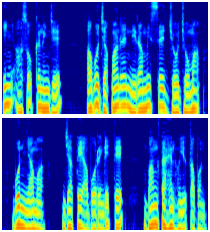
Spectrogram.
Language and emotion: Santali, fearful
